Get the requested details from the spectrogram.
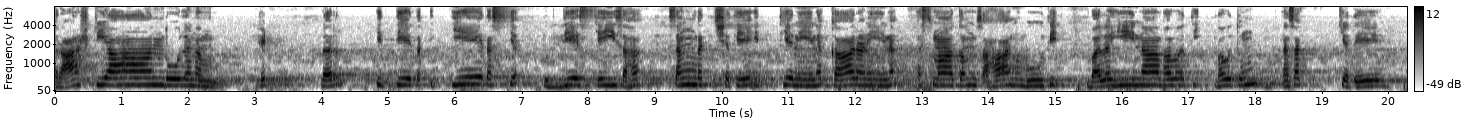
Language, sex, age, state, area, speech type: Sanskrit, male, 18-30, Uttar Pradesh, urban, read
